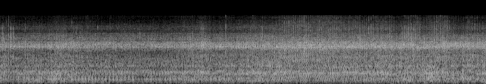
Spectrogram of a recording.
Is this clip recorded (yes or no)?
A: yes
